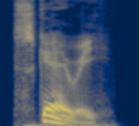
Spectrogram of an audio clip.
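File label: "scary", English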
